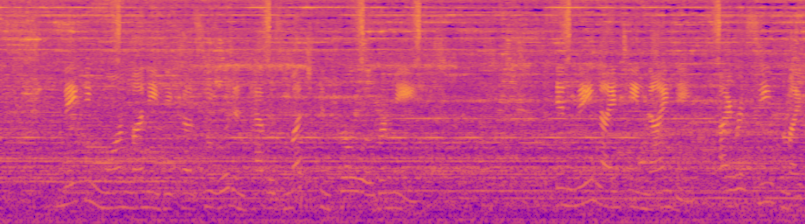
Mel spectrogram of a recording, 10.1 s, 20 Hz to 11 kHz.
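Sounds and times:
synthesizer drone: 0.0 - 10.0.

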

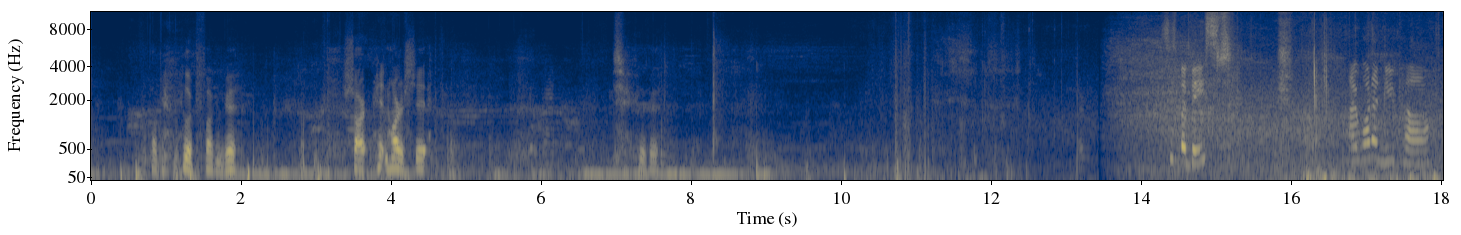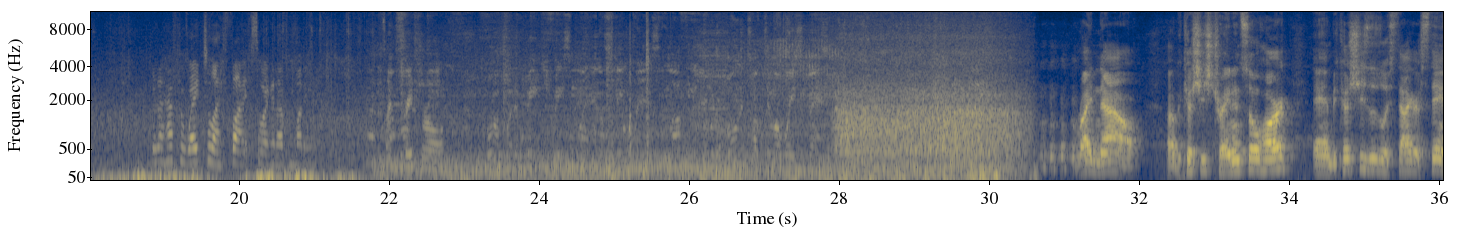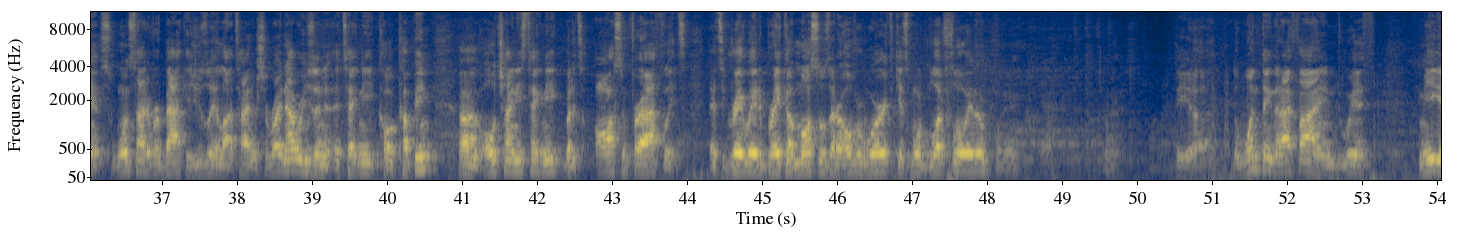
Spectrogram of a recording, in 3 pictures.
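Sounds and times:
car engine and road rumble: 21.6 - 30.7
loud rushing noise: 21.7 - 30.7.

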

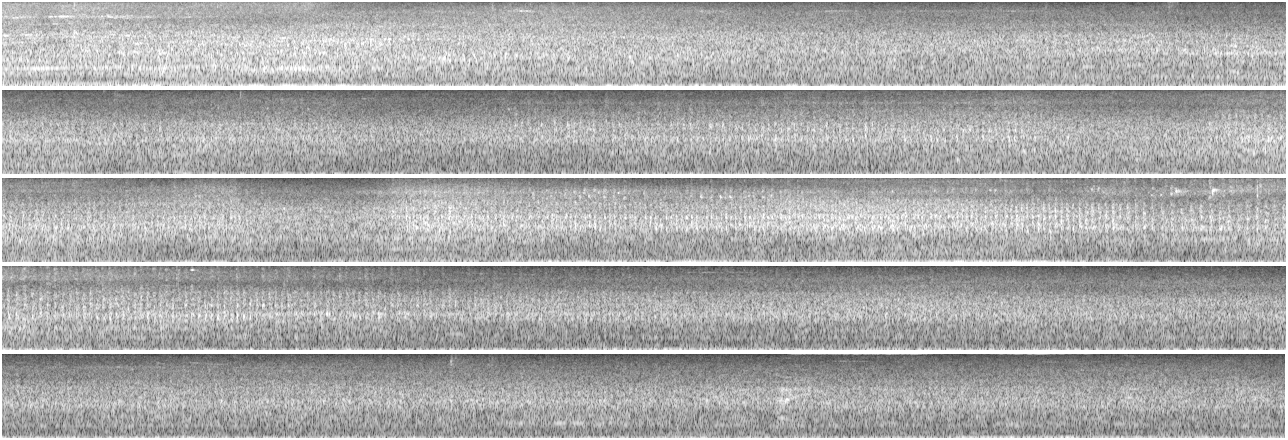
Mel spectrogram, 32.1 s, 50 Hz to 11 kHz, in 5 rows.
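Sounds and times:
road traffic rumble: 0.0 - 32.0.

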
